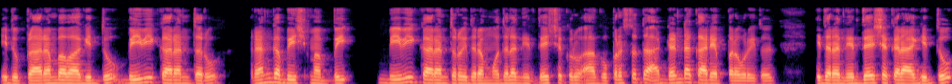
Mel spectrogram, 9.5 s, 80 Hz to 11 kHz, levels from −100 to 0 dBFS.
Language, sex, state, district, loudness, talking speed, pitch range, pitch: Kannada, male, Karnataka, Mysore, -18 LUFS, 105 wpm, 120-135 Hz, 125 Hz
